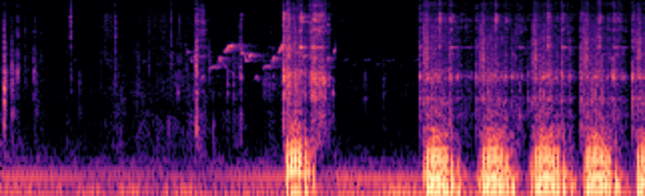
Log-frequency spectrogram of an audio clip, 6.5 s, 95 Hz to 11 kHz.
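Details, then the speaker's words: NEO-TEC NH872 71cc chainsaw, Husqvarna 372 XP clone, 28-inch bar, after carburetor tuning: revs up cleanly in repeated strong bursts about two a second with no bogging; running well. "seems like it's doing better seems like it's running pretty good now"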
